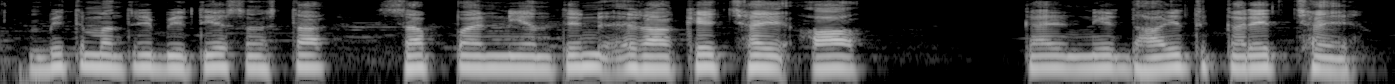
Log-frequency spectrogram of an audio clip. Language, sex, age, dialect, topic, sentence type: Maithili, male, 18-24, Eastern / Thethi, banking, statement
